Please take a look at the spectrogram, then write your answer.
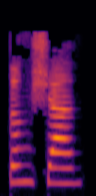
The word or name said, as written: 登山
